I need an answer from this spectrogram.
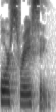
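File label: "horse racing", English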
